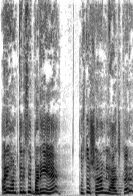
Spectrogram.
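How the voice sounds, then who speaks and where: A woman's voice: high-pitched, a little fast, close to an everyday voice. Woman plays cartoon young husband: firm, protective, soothing, lightly raised voice. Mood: scolding. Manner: reassuring, firm. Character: young husband, calm and protective of his wife. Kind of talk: animated family drama dubbing.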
